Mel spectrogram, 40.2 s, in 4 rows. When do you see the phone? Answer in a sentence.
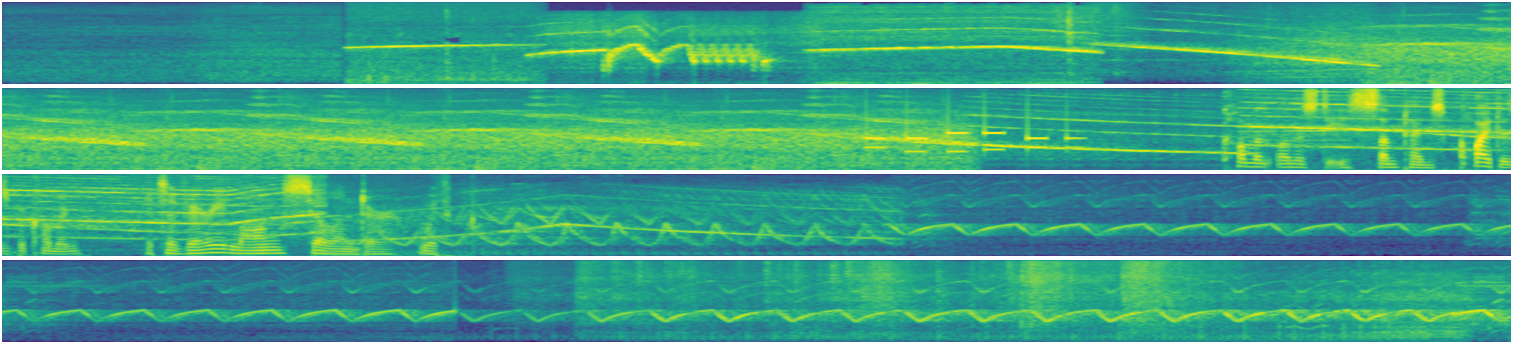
The phone can be heard from 15.8 to 17.3 s.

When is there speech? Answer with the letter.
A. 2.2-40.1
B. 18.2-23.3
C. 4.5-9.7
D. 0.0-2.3
B.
